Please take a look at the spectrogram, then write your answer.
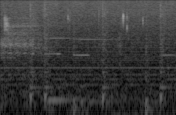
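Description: A Minecraft sheep bleats in a few short, nasal calls spread over two seconds, fairly near, against a low steady background hum.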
